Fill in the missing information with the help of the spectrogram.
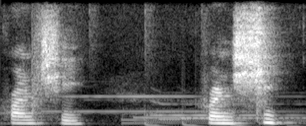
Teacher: Then when he says words like crunchy, crunchy, I, it's a real French I. It's way sharper, way shorter than English I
